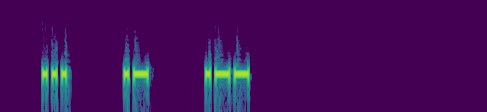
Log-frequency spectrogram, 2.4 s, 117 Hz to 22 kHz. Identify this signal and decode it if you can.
Morse code, heard as a keyed tone, about 54 wpm, spaced as for 24 wpm, 700 Hz. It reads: SAW
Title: 4x Character Spacing - Top 500 Words - 50wpm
